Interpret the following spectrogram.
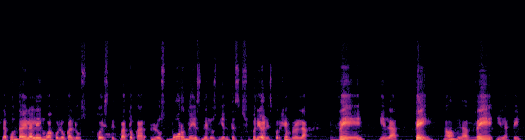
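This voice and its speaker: A woman's voice: mid-range voice, unhurried, hardly any pauses, slightly rough, poor audio. A woman from Peru with a Peruvian Spanish accent, teaching a speech therapy course and explaining things step by step, often checking in with short tag questions. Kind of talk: online lecture.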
